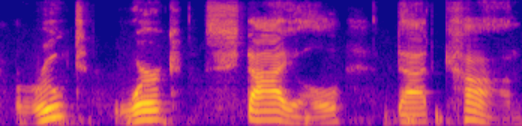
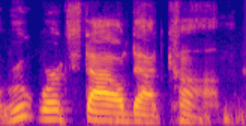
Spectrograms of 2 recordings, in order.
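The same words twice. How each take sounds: First: Root work style dot com, each word slow and spaced; slow spelled-out URL. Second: Said in the usual way. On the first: Shown as a demonstration. Plugging the website to viewers, slow and deliberate. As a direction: read the web address slowly so viewers catch it. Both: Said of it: "dot, no".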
